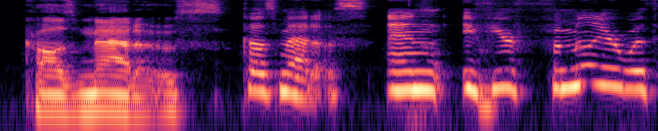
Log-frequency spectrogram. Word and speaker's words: Cosmatos: I've pronounced it Cosmatos because it sounds badass, but it's actually Cosmatos.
